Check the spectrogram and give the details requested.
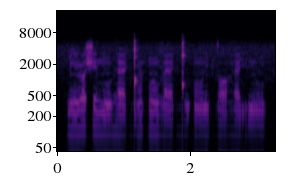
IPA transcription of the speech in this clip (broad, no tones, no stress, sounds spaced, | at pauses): ɽ ĩ ɭ ɒ ʃ e m ũ ɦ æ ɡ͡ǃ æ̃ p õ v æ ɡ͡ǃ u ʔ õ ɾ ĩ ʈ d ɒ ɦ æ rʲ ũ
